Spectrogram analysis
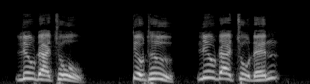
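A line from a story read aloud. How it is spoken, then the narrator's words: Sudden cry. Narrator (Vietnamese): Tiểu Lan chợt kêu lên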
